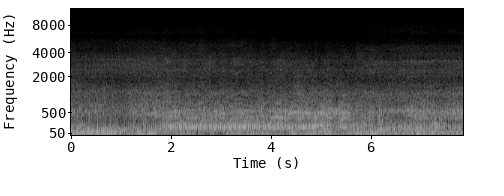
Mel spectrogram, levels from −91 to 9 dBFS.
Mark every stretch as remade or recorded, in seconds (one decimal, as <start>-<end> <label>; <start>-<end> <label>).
0.0-1.7 recorded; 1.7-6.1 remade; 6.1-7.8 recorded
